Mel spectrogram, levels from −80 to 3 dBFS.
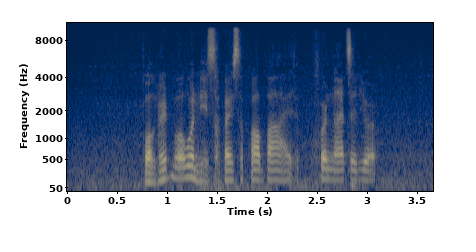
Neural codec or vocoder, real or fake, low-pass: codec, 16 kHz in and 24 kHz out, 0.6 kbps, FocalCodec, streaming, 2048 codes; fake; 9.9 kHz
